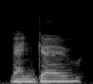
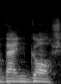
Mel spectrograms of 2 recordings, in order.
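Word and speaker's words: Van Gogh: I was trying to pull a van gosh out of that, but I can't do it. There's no there's no region in the world that would pronounce his name Van Gosh.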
